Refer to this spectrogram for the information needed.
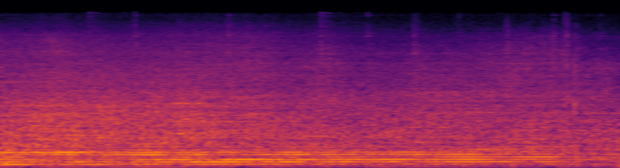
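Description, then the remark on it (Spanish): A motorcycle engine drones steadily and fairly loudly as it passes by, its rumbling harmonic hum holding for several seconds before easing slightly as it moves off. No one speaks. “hice drama porque pasó una, una moto y no quería que intercalar el audio.”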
